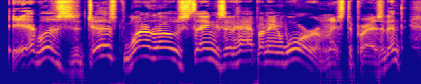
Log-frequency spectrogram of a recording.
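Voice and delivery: high-pitched, nervous defence secretary; nervous explanation. A narrator's reading. Werner excusing the bombing to the president, nervous and high. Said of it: "nervously cleared his throat".

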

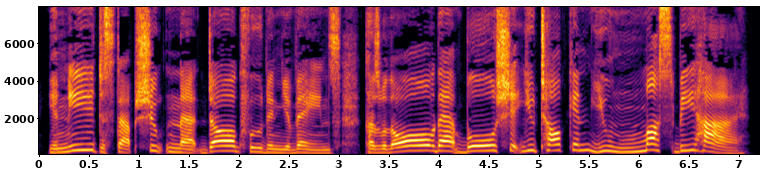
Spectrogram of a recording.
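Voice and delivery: rising, scornful jab, slowing at the end; mock her for talking nonsense; scornful accusation. A narrator's reading. Mink accuses aunt of being high.

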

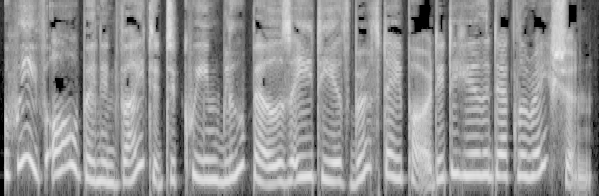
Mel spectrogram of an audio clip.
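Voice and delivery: a smug witch boasting about the party. Acted. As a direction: show off the invitation. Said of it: "Missus Pragg looked smug".

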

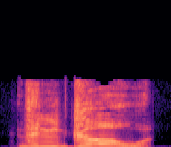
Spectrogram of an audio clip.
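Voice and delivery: high, forceful dare; impatient command. A narrator's reading. Boy goading his rival at the cliff edge, impatient. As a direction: push him to act now. Hayden goads Russell before shoving him.

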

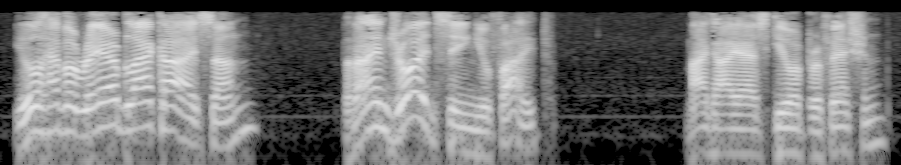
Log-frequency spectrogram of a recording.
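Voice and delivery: a fatherly prisoner chatting; portly dentist. Acted. Dentist speaks to Nathaniel.

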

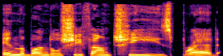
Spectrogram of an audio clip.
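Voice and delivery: plain reading voice

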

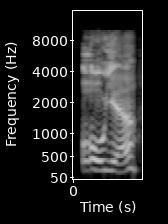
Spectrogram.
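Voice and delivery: defiant comeback; shooting back. A narrator's reading. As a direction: throw it back as a challenge. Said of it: "Eugene shot back".

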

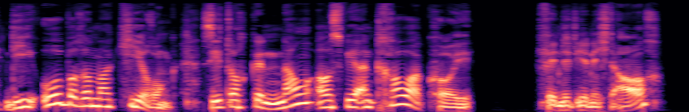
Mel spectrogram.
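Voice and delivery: high-pitched, gleeful proclamation that settles into a question; amused announcement. A narrator's reading. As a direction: announce your discovery with relish. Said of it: "Sichtlich amüsiert verkündete der Pathologe".

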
